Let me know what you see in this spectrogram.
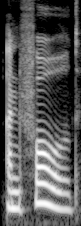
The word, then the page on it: unfold: ʌnfóuld; アンフォールド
